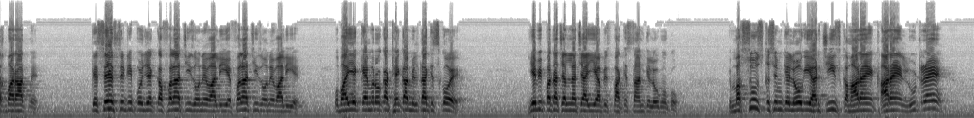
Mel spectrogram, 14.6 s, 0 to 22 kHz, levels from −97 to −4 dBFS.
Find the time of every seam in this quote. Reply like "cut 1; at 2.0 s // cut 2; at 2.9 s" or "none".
none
